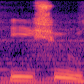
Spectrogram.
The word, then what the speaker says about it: issue: issue as they say how do you say issue or issue uh issue issue yeah isoe like like shoe oh right I thought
